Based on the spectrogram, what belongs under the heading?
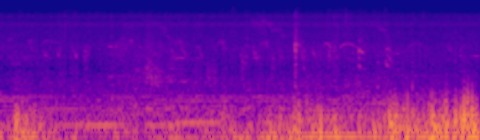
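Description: Birds chirping again and again in short up-and-down calls, over a steady low rumble.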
